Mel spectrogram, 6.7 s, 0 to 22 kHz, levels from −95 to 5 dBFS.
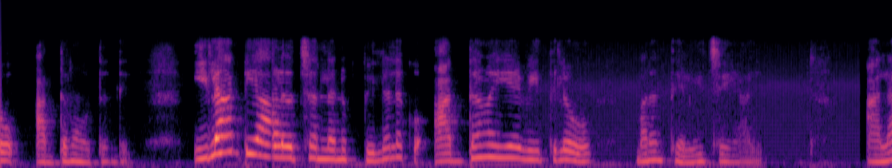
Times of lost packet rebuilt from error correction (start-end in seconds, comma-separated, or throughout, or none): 2.03-2.13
